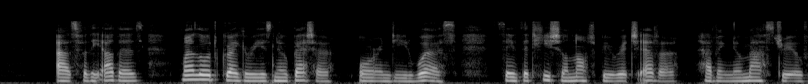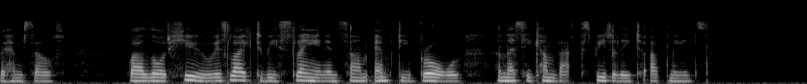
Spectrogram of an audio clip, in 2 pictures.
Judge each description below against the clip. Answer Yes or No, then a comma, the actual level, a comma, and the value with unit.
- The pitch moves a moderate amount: No, narrow, 2.2 semitones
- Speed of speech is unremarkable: Yes, average, 165 wpm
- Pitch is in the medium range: Yes, medium, 160 Hz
